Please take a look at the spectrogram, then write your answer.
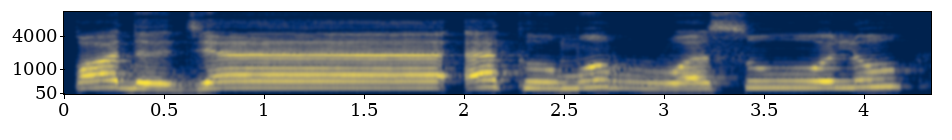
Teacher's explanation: और आगे देखें जा, यहाँ खालिद से पहले ज़बर है और इस पर मद भी है। ये मद जो है मद मुत्तसिल है, इसकी मिकदार 4 हरकत के बराबर है, तो हम इसे 4 हरकत के बराबर खींच के पढ़ेंगे।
